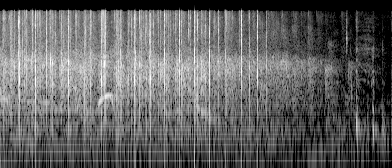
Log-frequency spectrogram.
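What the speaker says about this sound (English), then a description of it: "one more round of applause for our nationally board certified teachers." A school board meeting audience applauds nationally board certified teachers, steady crowd clapping that thins out and tapers toward the end, with a faint voice underneath.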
